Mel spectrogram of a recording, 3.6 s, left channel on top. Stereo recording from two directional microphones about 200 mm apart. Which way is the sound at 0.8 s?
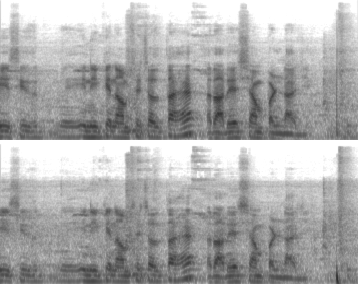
30° left (ahead or behind).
